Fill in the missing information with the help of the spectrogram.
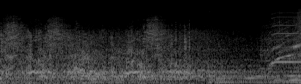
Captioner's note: growls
